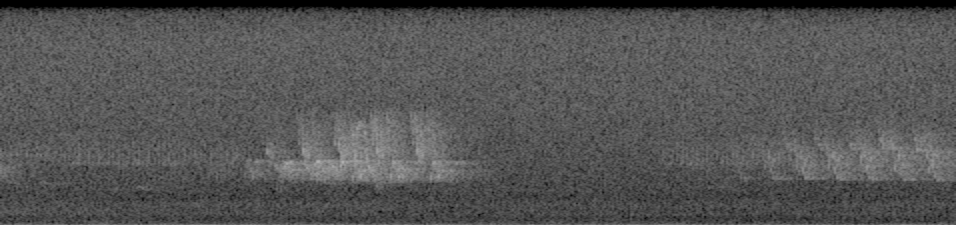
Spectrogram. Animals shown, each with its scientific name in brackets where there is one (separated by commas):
Hooded Warbler (Setophaga citrina), Ovenbird (Seiurus aurocapilla), Chipping Sparrow (Spizella passerina)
